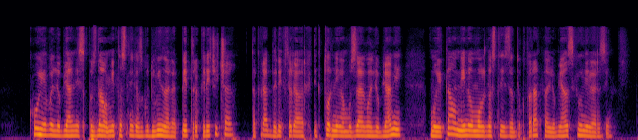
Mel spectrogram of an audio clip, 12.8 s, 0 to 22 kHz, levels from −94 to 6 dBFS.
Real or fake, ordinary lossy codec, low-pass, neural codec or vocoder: fake; AAC, 48 kbps; 9.9 kHz; codec, 32 kHz, 1.9 kbps, SNAC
